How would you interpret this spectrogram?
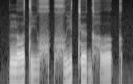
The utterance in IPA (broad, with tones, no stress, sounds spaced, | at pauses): n ɤ˦˥ t i˧ xʷ | xʷ i˨˥ tʼ ʏ˥˧ ɡ h ɤ˩˧ k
